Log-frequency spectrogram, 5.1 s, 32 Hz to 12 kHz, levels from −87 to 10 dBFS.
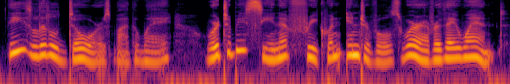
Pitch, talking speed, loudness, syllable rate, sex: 205 Hz, 190 wpm, -18 LUFS, 5.3 syllables/s, female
